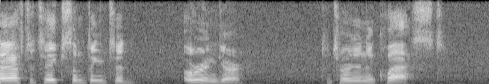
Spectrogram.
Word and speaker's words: Urianger: Abby said it's actually pronounced in a French way XD.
